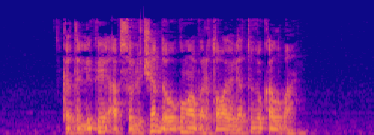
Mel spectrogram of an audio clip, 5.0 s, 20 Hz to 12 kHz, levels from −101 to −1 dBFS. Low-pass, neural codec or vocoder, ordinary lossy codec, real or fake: 7.2 kHz; none; AAC, 64 kbps; real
